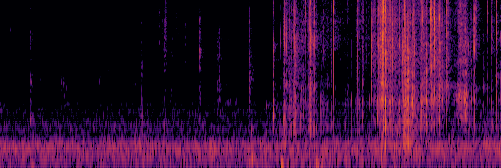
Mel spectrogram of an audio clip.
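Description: Foil wrapper of a Magic: The Gathering play booster pack being crinkled and torn open, starting about four seconds in after a few faint clicks.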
